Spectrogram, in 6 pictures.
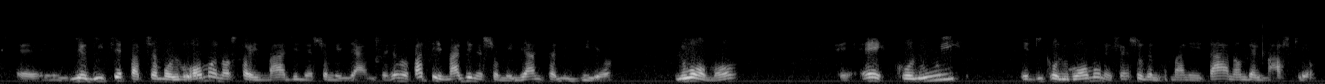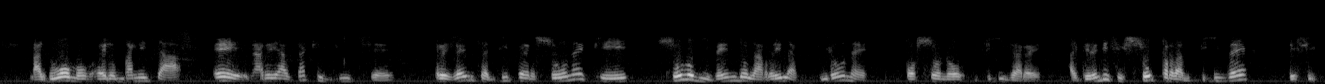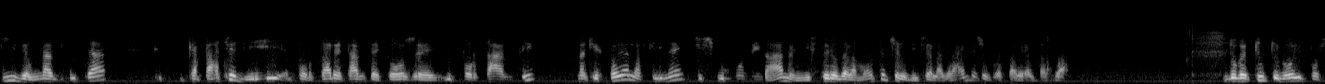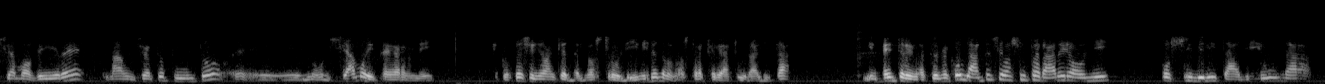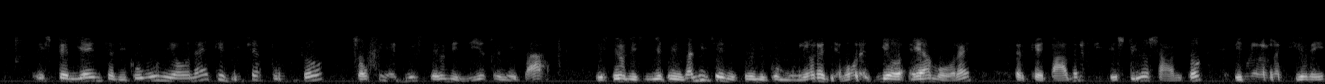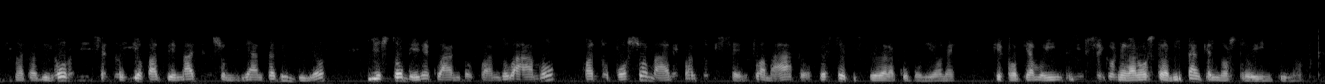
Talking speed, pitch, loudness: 150 wpm, 160 Hz, -27 LUFS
